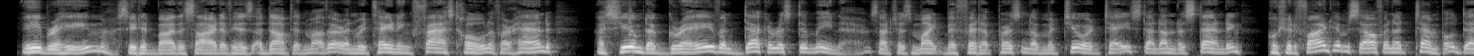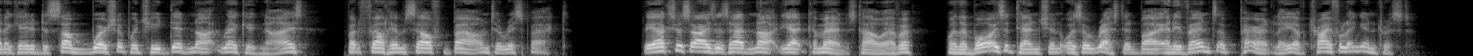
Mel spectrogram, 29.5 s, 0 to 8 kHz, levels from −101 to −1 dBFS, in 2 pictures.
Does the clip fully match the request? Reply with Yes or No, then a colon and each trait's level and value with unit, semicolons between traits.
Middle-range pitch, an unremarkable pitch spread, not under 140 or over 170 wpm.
Yes: medium, 145 Hz; average, 3.9 semitones; average, 155 wpm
